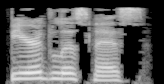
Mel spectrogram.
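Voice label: "beardlessness", English, British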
